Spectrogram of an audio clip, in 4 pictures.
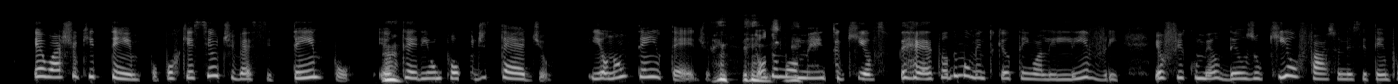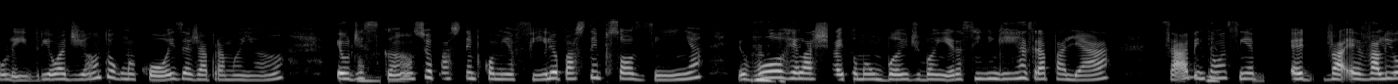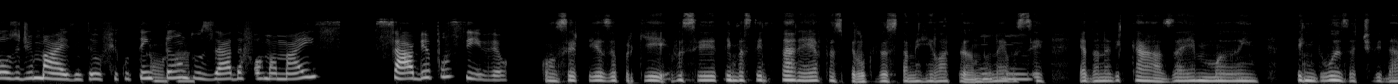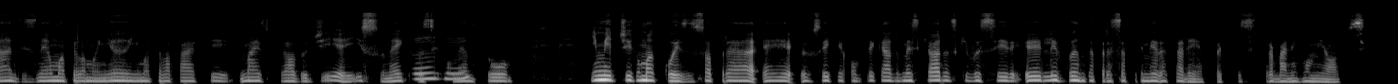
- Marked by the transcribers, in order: tapping; laughing while speaking: "Entendi"; chuckle; unintelligible speech
- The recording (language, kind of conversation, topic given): Portuguese, advice, Por que eu sempre adio começar a praticar atividade física?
